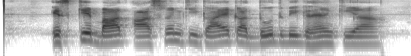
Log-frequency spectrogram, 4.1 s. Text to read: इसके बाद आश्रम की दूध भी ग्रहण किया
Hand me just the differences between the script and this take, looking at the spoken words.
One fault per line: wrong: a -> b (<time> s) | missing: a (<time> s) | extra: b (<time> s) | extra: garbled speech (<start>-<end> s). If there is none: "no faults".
extra: गाय का (2.0 s)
